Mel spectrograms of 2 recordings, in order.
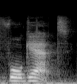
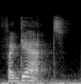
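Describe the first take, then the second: First: The first vowel is a full 'or' sound. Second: The first vowel is a weak 'a' sound. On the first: The speaker calls it wrong. "It isn't forget" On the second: The speaker calls it right. "It's a weak sound of a"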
